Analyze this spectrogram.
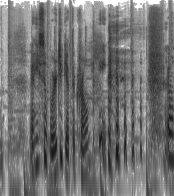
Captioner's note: laughing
